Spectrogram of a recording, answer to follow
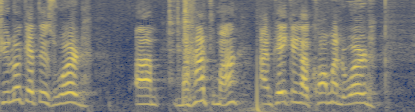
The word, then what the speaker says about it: Mahatma: So the A here becomes a long A because it combines with the A of the first word and the A of the second word, right?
